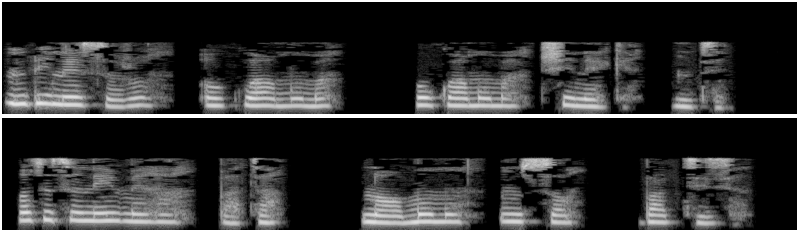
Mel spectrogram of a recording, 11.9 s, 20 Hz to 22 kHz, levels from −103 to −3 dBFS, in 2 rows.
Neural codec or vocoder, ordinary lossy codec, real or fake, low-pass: none; MP3, 24 kbps; real; 7.2 kHz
